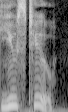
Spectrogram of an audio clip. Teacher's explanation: We pronounce used to as used to. We drop the D sound and the to becomes a quick to. It sounds like used to.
